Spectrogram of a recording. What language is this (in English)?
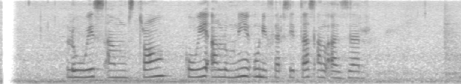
Javanese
